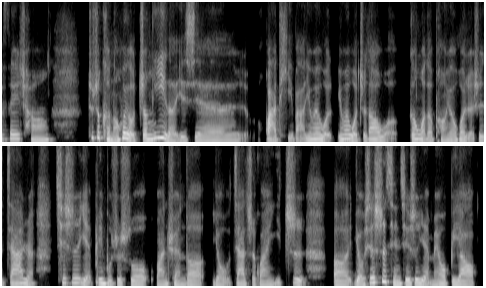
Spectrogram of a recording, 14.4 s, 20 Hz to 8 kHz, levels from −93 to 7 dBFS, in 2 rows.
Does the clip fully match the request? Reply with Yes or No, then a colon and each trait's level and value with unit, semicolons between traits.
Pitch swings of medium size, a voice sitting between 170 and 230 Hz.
Yes: average, 3.9 semitones; high, 195 Hz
